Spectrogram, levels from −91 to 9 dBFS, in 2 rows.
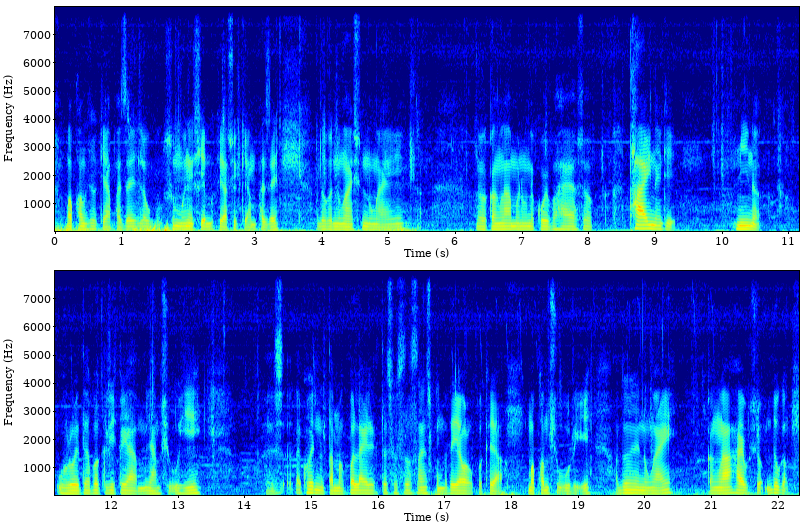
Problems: none marked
